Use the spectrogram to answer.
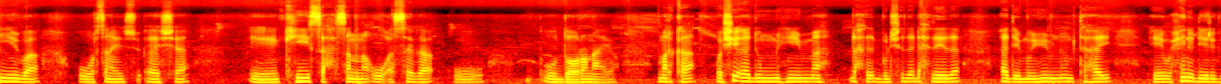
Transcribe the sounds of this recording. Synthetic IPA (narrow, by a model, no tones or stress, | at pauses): iːβɐuːwɑrsɐnɐjɔsʊʔaːʃɐ | ɛːnkʰiːsɑħsɐnːɐʔuːʔɐsɐɣɐ | uː | uːd̪ɔːɾɐnɐjɔmɐrkʰɐwɑːʃɛjaːd̪ʊmʊɦiːmɐ | ɖɛħbʊlʃɐðɐɖɛħd̪ɛːðɐʔaːd̪ɛjmʊɦiːmʊmt̪ʰɐɦɛj | ɛwɑħɑjnɐɖiːɾɪɡ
